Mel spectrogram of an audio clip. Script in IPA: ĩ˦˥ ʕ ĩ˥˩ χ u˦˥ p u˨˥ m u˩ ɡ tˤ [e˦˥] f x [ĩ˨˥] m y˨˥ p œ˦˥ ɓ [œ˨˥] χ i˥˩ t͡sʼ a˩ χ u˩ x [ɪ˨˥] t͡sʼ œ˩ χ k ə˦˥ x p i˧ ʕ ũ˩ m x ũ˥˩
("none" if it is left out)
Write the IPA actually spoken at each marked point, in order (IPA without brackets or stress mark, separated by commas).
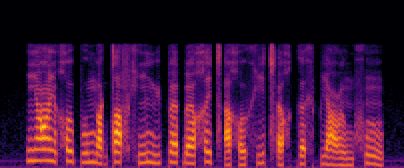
e˦˥, ĩ˨˥, œ˨˥, i˨˥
